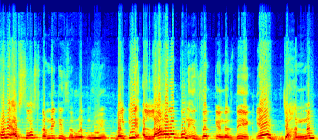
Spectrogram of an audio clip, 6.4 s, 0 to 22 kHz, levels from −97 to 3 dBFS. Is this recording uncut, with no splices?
yes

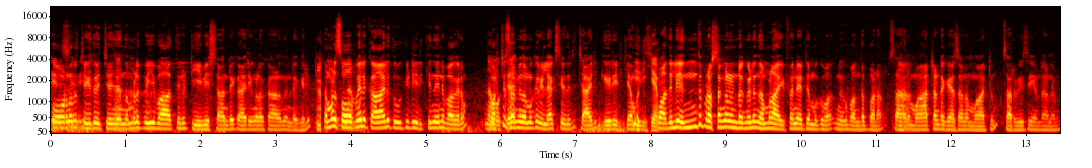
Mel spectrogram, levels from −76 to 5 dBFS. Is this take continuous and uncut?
no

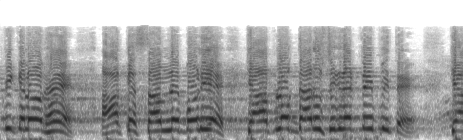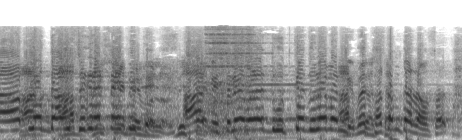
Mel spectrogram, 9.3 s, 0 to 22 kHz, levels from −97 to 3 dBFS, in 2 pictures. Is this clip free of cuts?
yes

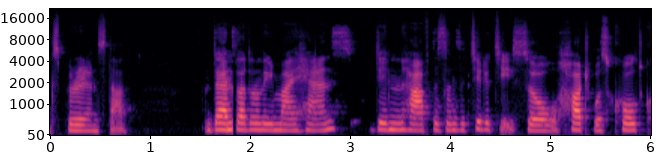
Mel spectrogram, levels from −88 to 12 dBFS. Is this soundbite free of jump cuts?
no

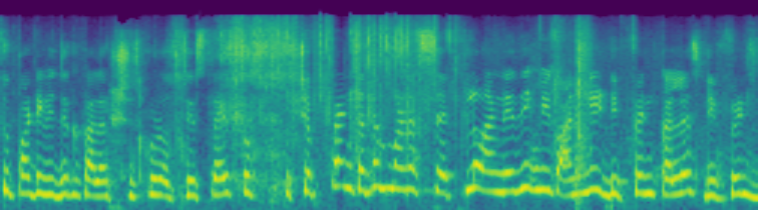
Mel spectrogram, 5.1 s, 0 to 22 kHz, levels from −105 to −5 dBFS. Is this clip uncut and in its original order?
yes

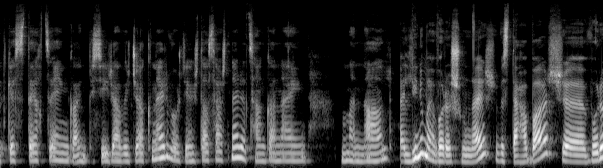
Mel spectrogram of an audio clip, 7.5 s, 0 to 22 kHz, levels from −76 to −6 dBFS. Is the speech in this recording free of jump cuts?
no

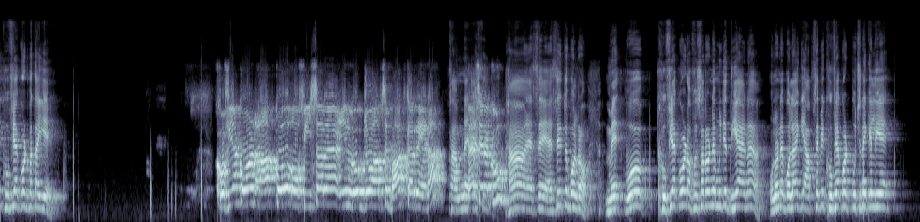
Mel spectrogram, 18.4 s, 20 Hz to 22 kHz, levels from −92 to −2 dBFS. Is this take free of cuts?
no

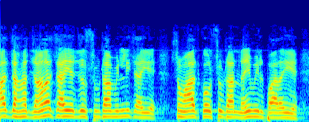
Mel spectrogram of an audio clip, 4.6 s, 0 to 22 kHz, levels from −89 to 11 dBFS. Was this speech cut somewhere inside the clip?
no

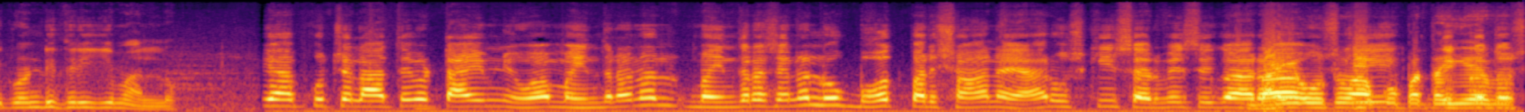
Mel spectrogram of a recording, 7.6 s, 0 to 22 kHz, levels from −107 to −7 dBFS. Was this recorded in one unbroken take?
no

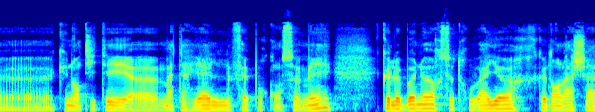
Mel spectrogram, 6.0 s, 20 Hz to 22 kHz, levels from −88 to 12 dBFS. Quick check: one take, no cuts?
yes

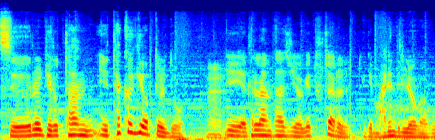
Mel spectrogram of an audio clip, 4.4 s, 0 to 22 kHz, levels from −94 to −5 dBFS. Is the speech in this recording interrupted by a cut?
no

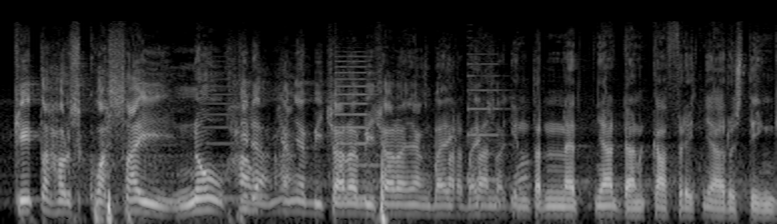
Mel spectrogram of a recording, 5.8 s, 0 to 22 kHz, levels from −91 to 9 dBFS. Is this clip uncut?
no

